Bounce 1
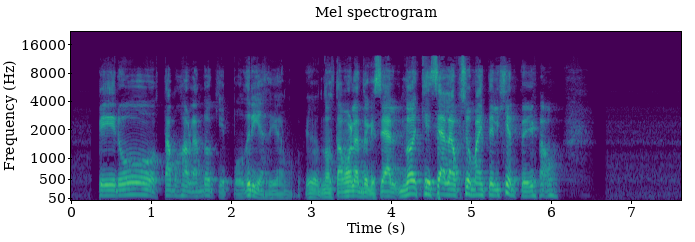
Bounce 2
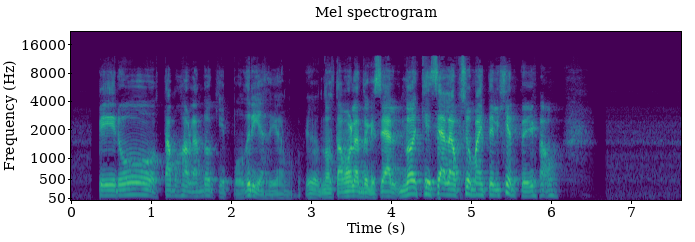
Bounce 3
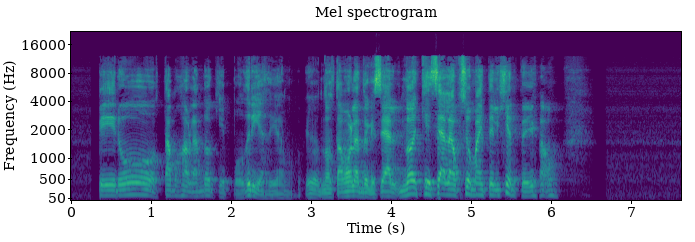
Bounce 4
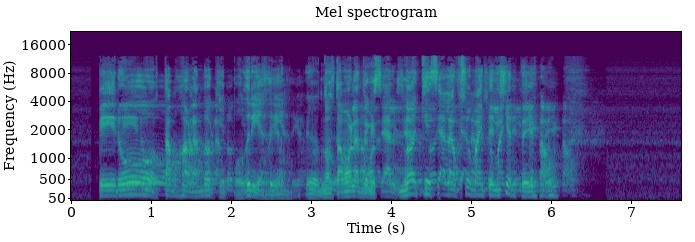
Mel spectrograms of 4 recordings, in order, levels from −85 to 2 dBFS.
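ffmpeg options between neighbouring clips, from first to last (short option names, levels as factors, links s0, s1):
-filter_complex "[0:a]equalizer=f=1600:w=0.82:g=7,acrossover=split=120|1200|1700[s0][s1][s2][s3];[s0]acompressor=threshold=0.002:ratio=6[s4];[s4][s1][s2][s3]amix=inputs=4:normalize=0,volume=0.841"
-af "aexciter=amount=7.4:drive=1.1:freq=3300,volume=0.596"
-filter_complex "[0:a]asplit=2[s0][s1];[s1]adelay=280,highpass=300,lowpass=3400,asoftclip=type=hard:threshold=0.282,volume=0.398[s2];[s0][s2]amix=inputs=2:normalize=0,acompressor=threshold=0.0501:ratio=8,volume=1.33"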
